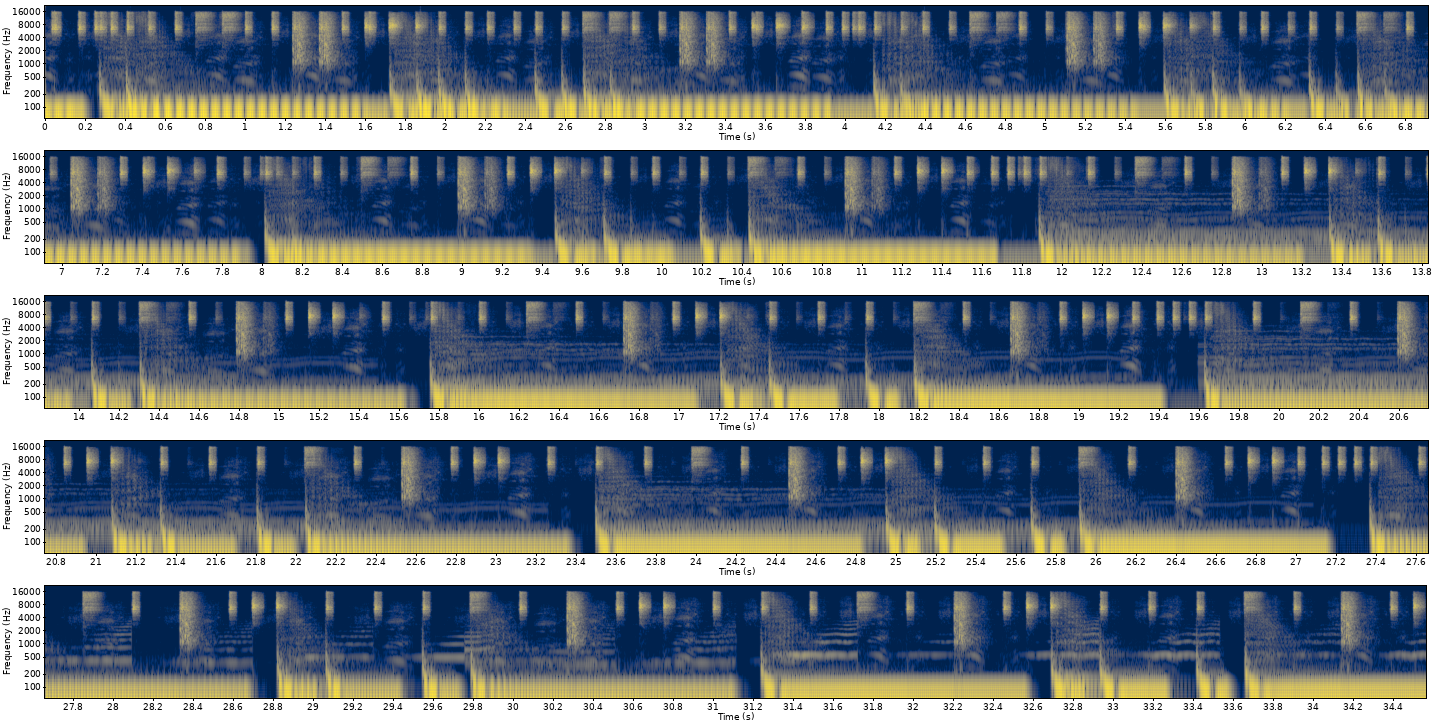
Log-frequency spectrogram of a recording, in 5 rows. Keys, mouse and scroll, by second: 10.0 b, 10.7-12.3 drag, 12.3 Delete, 13.3-15.0 drag, 13.8 shift+a, 30.5 right click, 31.3 click, 31.5 right click, 31.6 middle click, 33.4 click.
